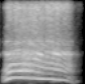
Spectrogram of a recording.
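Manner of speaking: high piercing ghost scream; sudden spooky shriek; ghostly shriek. Retold or imitated.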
